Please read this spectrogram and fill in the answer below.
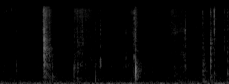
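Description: A deck of tarot cards being shuffled by hand: a few separate sharp card slaps, the loudest about half a second in.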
